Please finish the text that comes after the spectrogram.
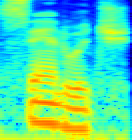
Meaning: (noun) A dish or foodstuff where at least one piece, but typically two or more pieces, of bread serves as the wrapper or container of some other food
- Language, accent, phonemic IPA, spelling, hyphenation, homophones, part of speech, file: English, US, /ˈsænˌ(d)wɪt͡ʃ/, sandwich, san‧dwich, SDCH, noun / verb / adjective, En-us-sandwich.ogg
